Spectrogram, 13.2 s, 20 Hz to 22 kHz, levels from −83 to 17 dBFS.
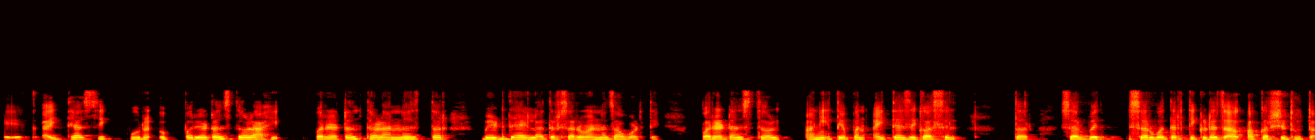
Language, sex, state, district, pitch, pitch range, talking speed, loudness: Marathi, female, Maharashtra, Dhule, 240 Hz, 230-255 Hz, 130 wpm, -17 LUFS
